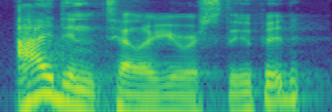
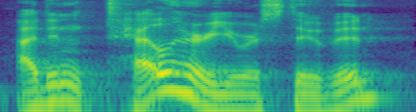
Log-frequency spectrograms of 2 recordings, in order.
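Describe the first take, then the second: First: The word 'I' carries the main stress. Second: The word 'tell' carries the main stress. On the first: Someone else said it. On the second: It was communicated some other way.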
